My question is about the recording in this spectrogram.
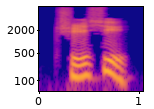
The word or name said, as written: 持续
